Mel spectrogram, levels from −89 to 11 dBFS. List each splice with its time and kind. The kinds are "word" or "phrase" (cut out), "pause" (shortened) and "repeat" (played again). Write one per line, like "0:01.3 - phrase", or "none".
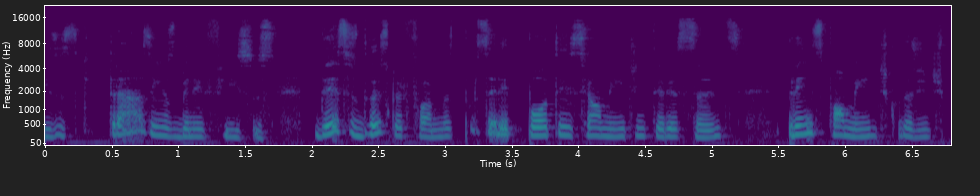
0:01.9 - pause
0:02.6 - phrase
0:03.0 - word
